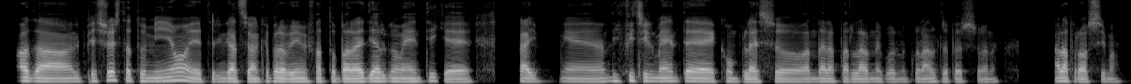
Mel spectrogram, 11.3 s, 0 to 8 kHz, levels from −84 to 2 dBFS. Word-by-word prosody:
Guarda, 110 -4 +4
il 110 - -5
piacere 120 +6 0
è - - +3
stato 120 -4 -1
mio, 130 +5 +2
e 100 -4 +2
ti 100 - -7
ringrazio 105 0 +1
anche 105 +1 -2
per 110 0 +3
avermi 105 0 +4
fatto 105 +1 -2
parlare 105 0 +6
di 110 - 0
argomenti 110 +1 +1
che 95 -4 0 0.5
sai, 105 -1 0 0.2
ehm, 105 -1 -3
difficilmente 115 -2 +1
è - - -5
complesso 100 -1 -2
andare 100 +1 -1
a - - -5
parlarne 100 -1 -3
con 95 0 -8
con 100 0 -7
altre 100 +1 -4
persone. 95 0 -8 0.5
Alla 115 +1 +2
prossima. 100 -2 -4
105 Hz, 165 wpm, -28 LUFS, 100-115 Hz, 0.5 s, parlare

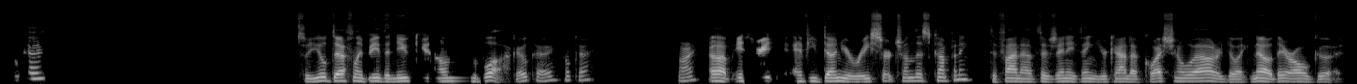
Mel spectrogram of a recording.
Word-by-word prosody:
Okay. 275 -7 -2 2.6
So, 140 - -5
you'll 155 +5 +2
definitely 160 0 +4
be 155 +2 +2
the 145 -2 0
new 150 +2 +3
kid 160 +1 -5
on 150 +1 -3
the 145 - -4
block. 175 +6 0
Okay, 170 +3 -4
okay. 195 0 -8 0.9
All 155 - -3
right, 175 +5 -3
um, 155 -2 +6
if 160 0 +2 0.2
re 165 - +4 0.2
have 145 0 -3
you 150 - -1
done 150 +2 +4
your 140 -4 +2
research 135 +4 0
on 155 0 -1
this 165 -1 -1
company 210 +7 -2 0.2
to 135 - -6
find 140 +1 +3
out 130 - -1
if 125 - -15
there's 135 -1 -2
anything 140 -1 -1
you're 125 +1 -4
kinda 135 -1 +1
questionable 145 +4 -1
about, 150 +1 +4
or 135 - -2
do 125 - -5
you - - 0
like, 120 - -4
"No, 140 0 +4
they're 135 +1 +1
all 135 -1 +1
good?" 130 0 -6
145 Hz, 195 wpm, -27 LUFS, 135-160 Hz, 2.6 s, um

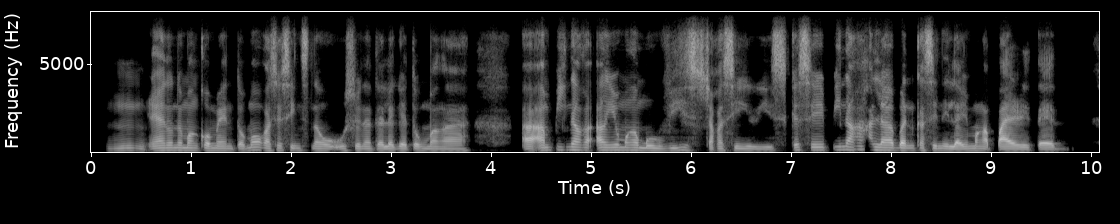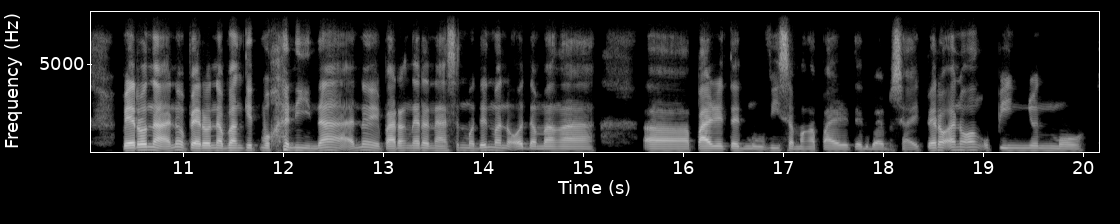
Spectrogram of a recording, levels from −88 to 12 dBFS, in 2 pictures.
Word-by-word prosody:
Hmm. 120 +1 -12
Eh, 125 - +1
ano 135 +1 -3
namang 135 -1 -5
komento 120 -1 -4
mo 150 -1 -3
kasi 120 +1 -2
since 125 -1 -1
nauuso 115 +1 -5
na 115 -1 -8
talaga 110 0 -3
'tong 115 - -6
mga, 105 -2 -6 0.5
ah - - +3
ang 145 - -10
pinaka 155 -2 -3
ang 145 0 0
yung 145 0 -5
mga 140 -1 -3
movies 125 +1 -1
tsaka 110 - -2
series. 110 -2 -1
Kasi 150 0 -1
pinakakalaban 155 -5 -1
kasi 130 0 +1
nila 110 -3 -1
yung 115 +2 -4
mga - - -1
pirated. 105 -1 0 0.6
Pero 150 +5 +9
naano, 160 0 +5
pero 130 0 +7
nabanggit 135 +1 +3
mo 130 - 0
kanina 140 -2 +1
ano, 155 - -4
eh, 135 -6 -1
parang 130 +2 +2
naranasan 125 0 0
mo 130 -1 -5
din 145 +2 -1
manood 140 -2 -1
ng 120 -1 -3
mga, 115 -1 0 0.8
ah, 115 -1 +1
pirated 120 0 +3
movies 115 +2 -2
sa - - -3
mga 110 0 -6
pirated 105 +1 -4
website. 100 0 -4
Pero 140 +2 +2
ano 155 0 +1
ang 155 - -10
opinyon 130 -1 -7
mo 110 -1 -6
125 Hz, 165 wpm, -23 LUFS, 115-140 Hz, 0.8 s, Pero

